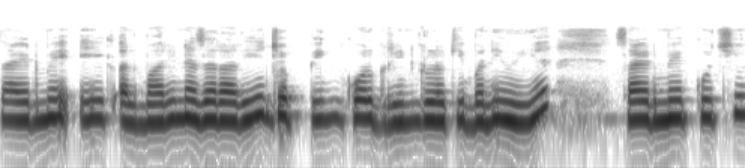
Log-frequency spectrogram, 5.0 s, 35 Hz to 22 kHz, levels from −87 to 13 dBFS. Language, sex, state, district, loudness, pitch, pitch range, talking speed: Hindi, female, Chhattisgarh, Rajnandgaon, -13 LUFS, 225 Hz, 220-240 Hz, 240 wpm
